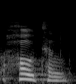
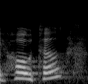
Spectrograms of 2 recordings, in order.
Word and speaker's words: hotel: one is not possible it's a h aspirated and therefore it is pronounced in a different way when we say hotel we aspirate the sound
